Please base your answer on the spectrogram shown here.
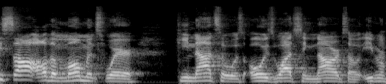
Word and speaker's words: Hinata: Like, I mean, Haneda is my girl. Who? I'm pronouncing her Haneda. Oh, Hinata. Yeah, she was dope.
